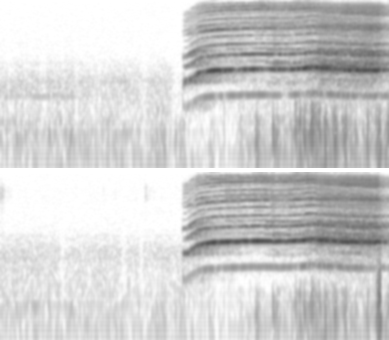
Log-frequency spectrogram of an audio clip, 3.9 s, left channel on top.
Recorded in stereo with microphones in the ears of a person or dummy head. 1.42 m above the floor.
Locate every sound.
1.8 s a shout: 85° right, 7.5 m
